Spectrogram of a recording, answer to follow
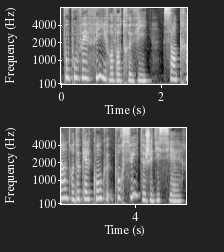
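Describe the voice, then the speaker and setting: A stern, measured judge speaks in a storybook tale, read by a woman. The formal lines come slowly, in a slightly high voice. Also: animated, a little mellow. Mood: solemn. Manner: formal, deliberate. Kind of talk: storybook reading.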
